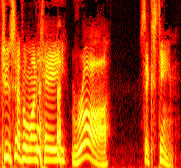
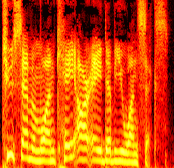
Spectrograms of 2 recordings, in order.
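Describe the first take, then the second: First: RAW is said as one word. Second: The letters R, A, W are spelled out separately.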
